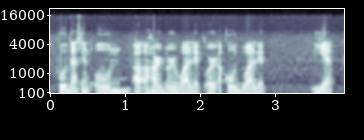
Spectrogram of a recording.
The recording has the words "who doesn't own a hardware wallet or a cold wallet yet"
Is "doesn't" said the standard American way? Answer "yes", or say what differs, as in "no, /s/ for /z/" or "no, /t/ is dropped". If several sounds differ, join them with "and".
no, /s/ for /z/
